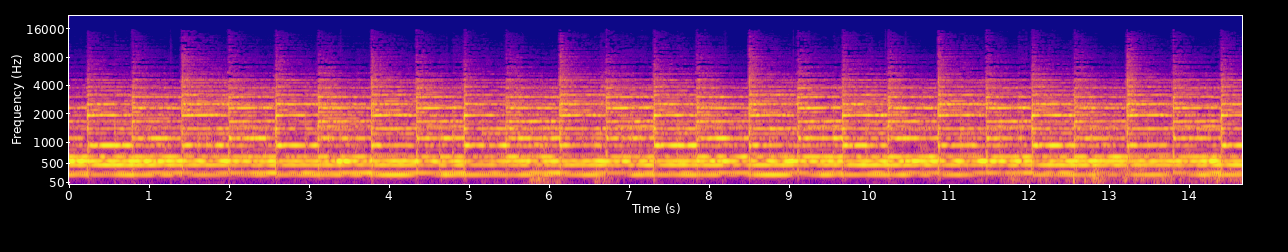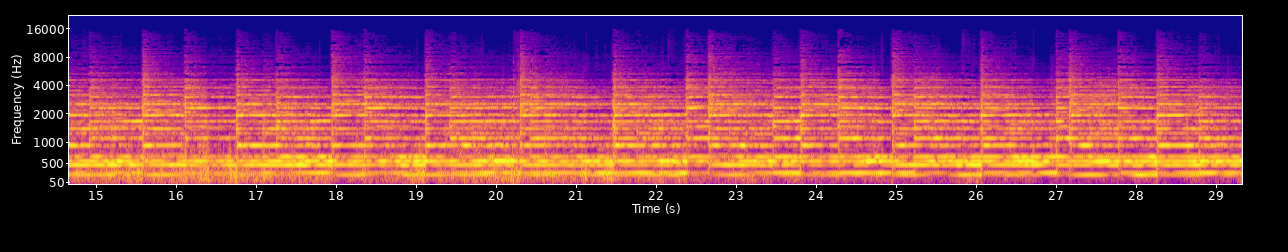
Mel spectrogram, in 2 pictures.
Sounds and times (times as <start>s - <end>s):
Bell: 0.0s - 29.3s.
